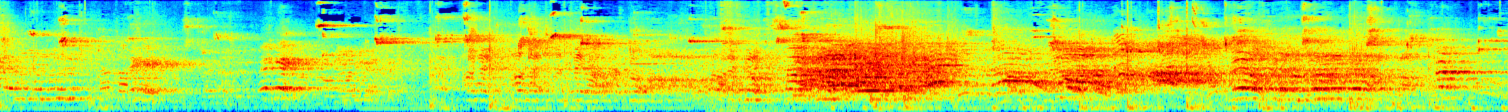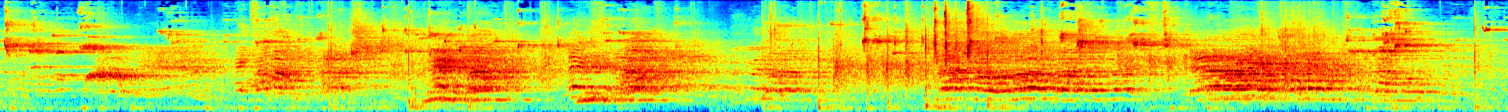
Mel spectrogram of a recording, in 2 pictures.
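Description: A basketball bouncing on a hardwood gym floor during play, with players' indistinct voices calling out, all carried on the reverberation of a large gymnasium.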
